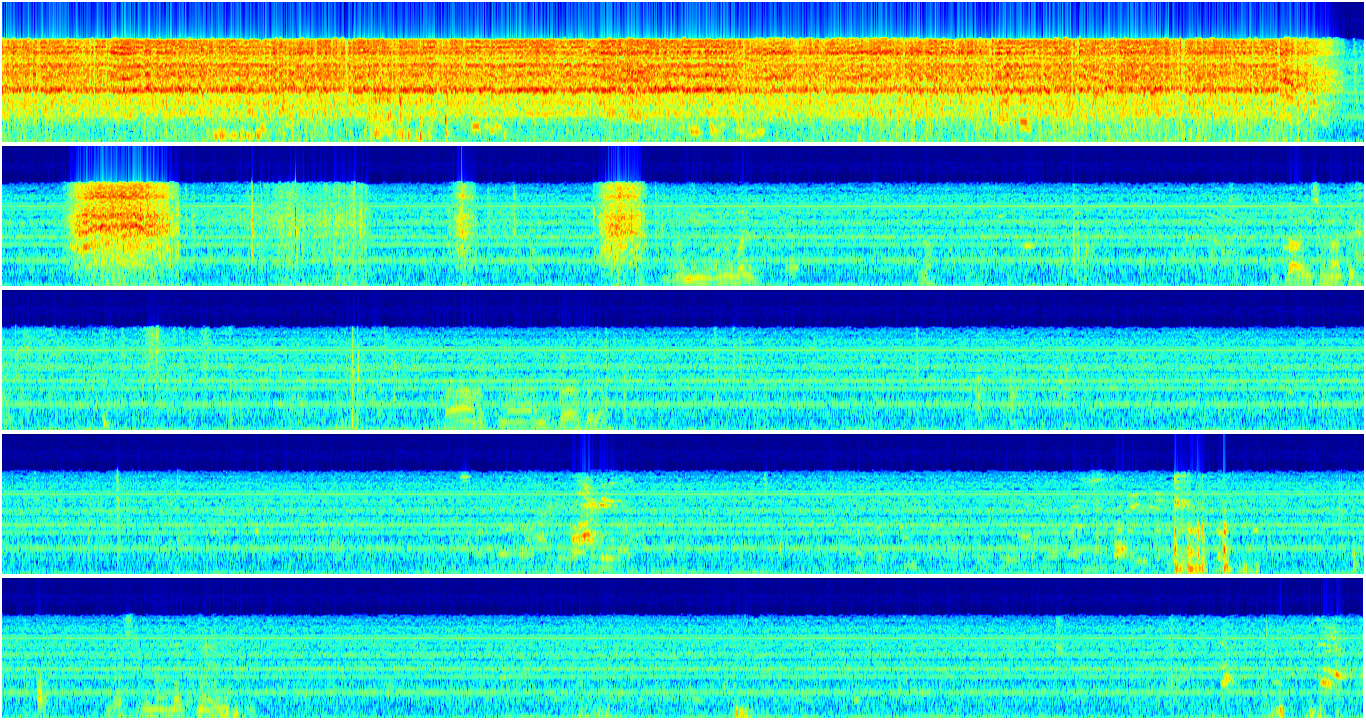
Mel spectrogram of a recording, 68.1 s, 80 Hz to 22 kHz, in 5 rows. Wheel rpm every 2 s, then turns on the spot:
230, 230, 230, 230, 230, 230, 120, 60, 10, 10, 0, 0, 0, 0, 0, 0, 0, 0, 0, 0, 0, 0, 0, 0, 0, 0, 0, 0, 0, 0, 0, 0, 0, 0.
14-20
